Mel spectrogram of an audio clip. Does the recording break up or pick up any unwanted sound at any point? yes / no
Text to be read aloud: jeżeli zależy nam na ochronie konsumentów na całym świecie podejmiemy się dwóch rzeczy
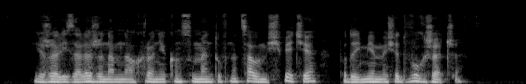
no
